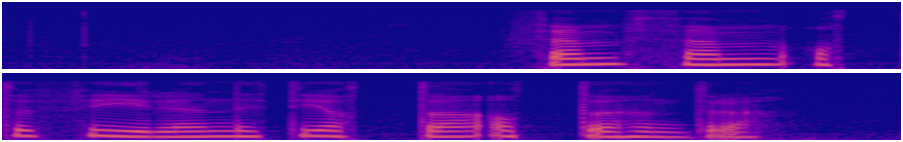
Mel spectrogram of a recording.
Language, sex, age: Norwegian, female, 26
